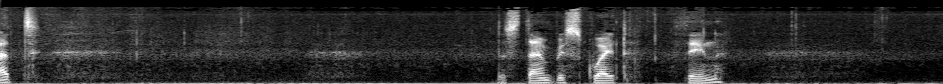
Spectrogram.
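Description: A mushroom stalk is pulled from soft soil.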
